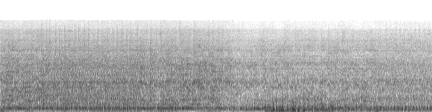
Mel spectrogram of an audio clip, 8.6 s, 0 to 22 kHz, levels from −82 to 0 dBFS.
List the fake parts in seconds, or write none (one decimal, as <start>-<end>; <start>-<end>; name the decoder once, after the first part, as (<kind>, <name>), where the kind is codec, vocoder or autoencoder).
0.0-0.9 (codec, SNAC); 2.8-7.5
